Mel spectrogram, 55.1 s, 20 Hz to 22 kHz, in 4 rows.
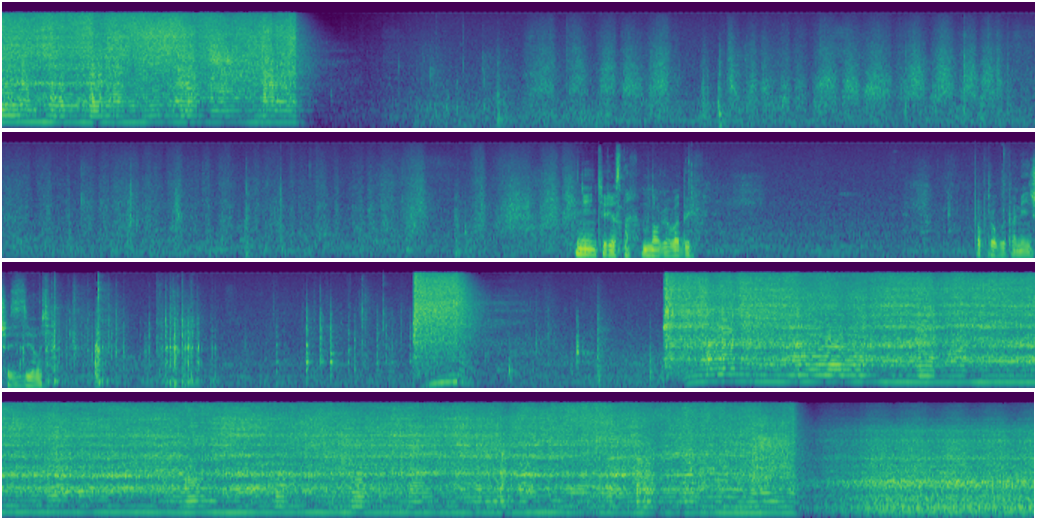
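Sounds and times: towel rubbing plastic: 7.0s - 21.7s.

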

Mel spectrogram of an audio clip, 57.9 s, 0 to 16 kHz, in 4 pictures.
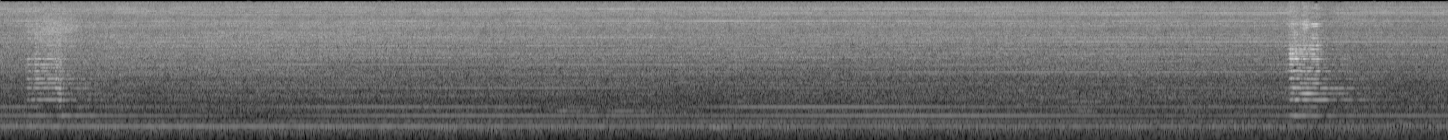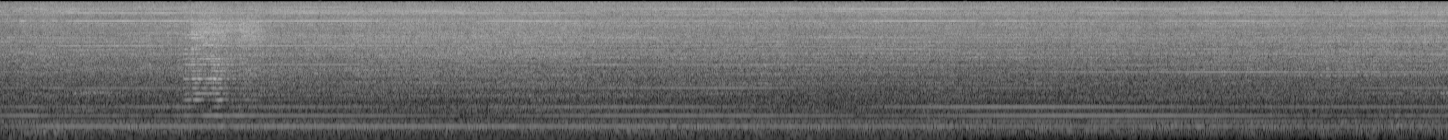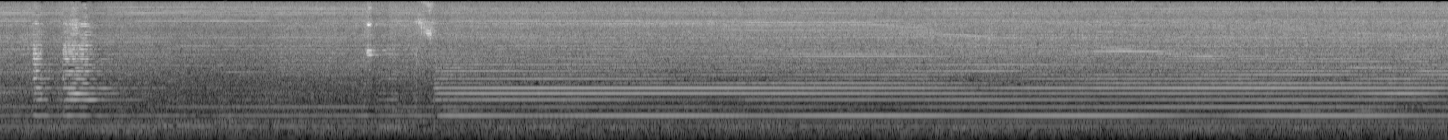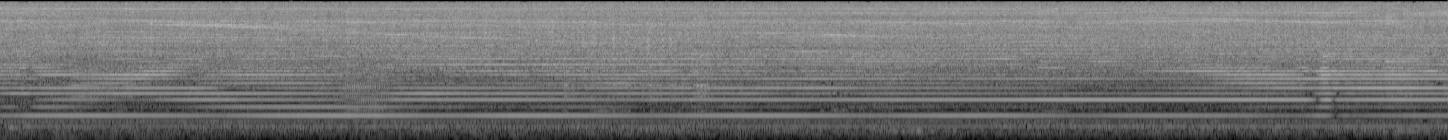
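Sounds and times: cutter squealing in metal: 0.0s - 1.5s, 12.8s - 17.6s, 28.3s - 34.5s
router spindle whining: 0.0s - 57.9s.

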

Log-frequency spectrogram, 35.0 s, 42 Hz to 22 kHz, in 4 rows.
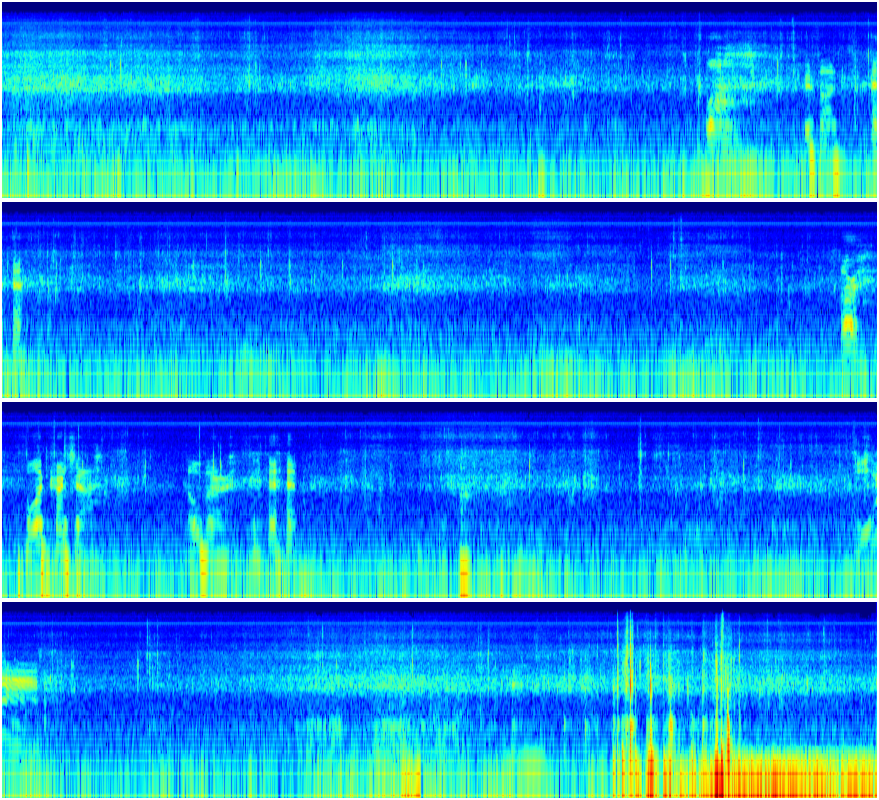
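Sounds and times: paddle splashes and drips: 0.0s - 35.0s
whitewater rushing: 26.0s - 26.8s.

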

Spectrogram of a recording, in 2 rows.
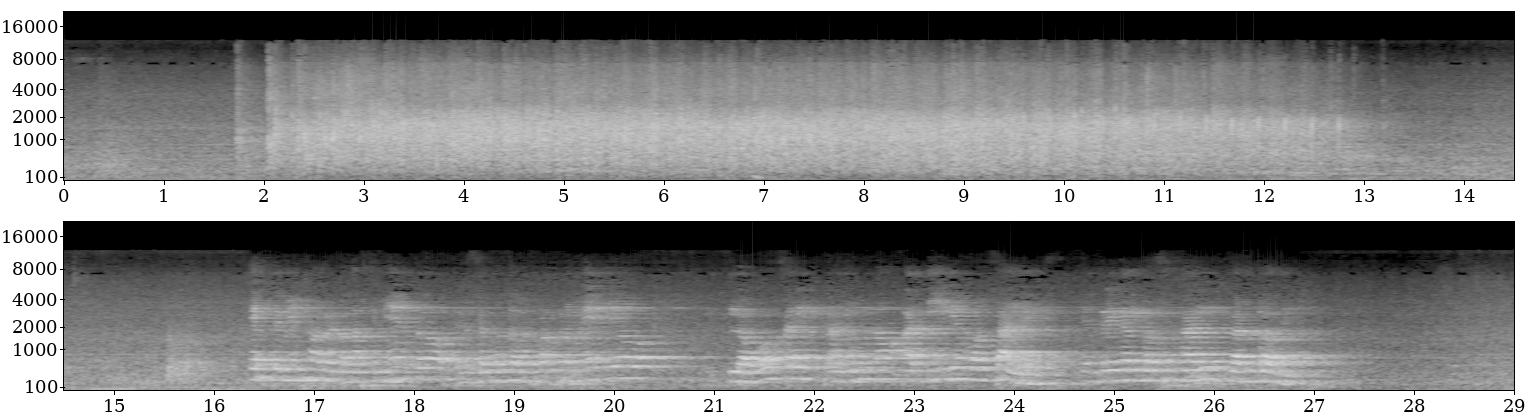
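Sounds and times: audience applauding: 1.7s - 13.4s.

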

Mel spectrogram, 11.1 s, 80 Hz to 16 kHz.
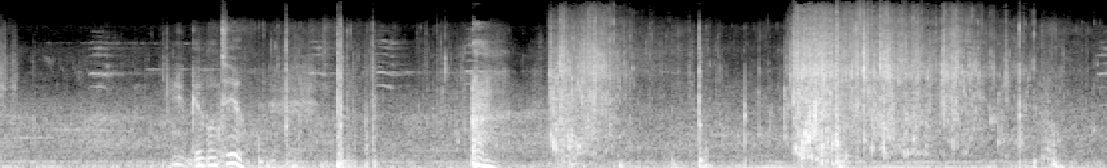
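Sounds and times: fish splashing in water: 5.5s - 6.6s, 7.8s - 10.8s.

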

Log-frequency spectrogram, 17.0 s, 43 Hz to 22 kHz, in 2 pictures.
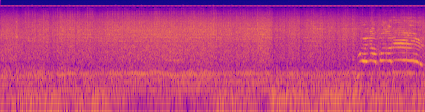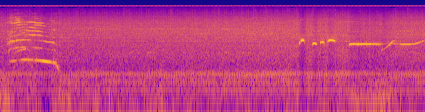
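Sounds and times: low engine hum: 0.0s - 17.0s
person whistling: 14.4s - 17.0s.

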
